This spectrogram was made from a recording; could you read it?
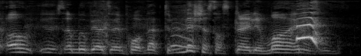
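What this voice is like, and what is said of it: Posh Boris Johnson impression. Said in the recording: “Boris Johnson ... he's posh ... That was a good Pojo impression”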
